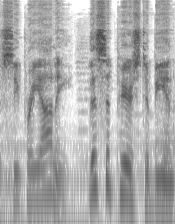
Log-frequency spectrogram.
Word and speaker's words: Cipriani: and 98 missions respectively Tony pronounces his surname as kipriani in the mission the pickup in GTA 3 instead of Cipriani this appears to be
